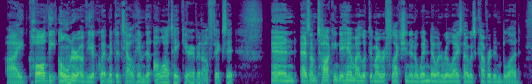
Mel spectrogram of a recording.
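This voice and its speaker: A man talks at a fairly quick pace in a normal speaking voice, fairly low in pitch with ordinary pitch variation. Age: 60s. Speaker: lawyer and ventriloquist. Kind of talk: interview conversation.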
